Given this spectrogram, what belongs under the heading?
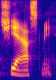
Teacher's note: Es más como, no pronunciamos tanto la K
